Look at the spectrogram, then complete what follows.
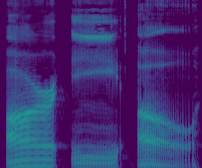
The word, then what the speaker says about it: REO: For an unexplained reason, the band chose to pronounce Rio as R E O.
